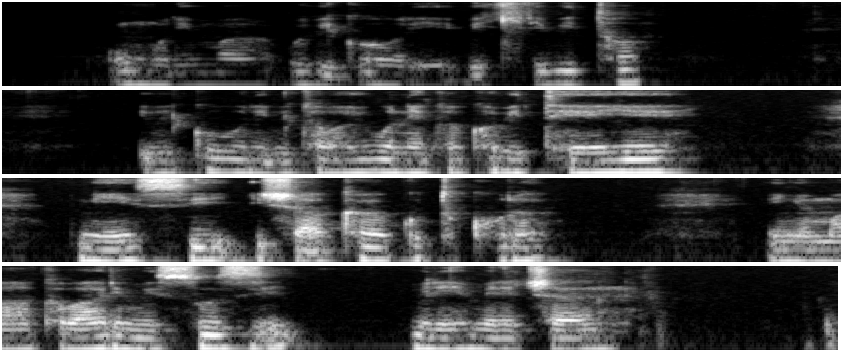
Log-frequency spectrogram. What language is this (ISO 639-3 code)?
run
